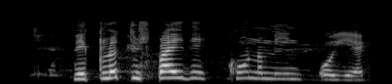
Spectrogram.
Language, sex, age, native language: Icelandic, male, 13, Icelandic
